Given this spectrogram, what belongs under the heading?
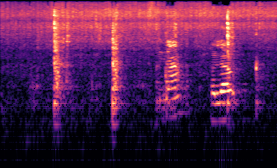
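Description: Tomatoes with garam masala are stirred in a pan over a medium flame, a quiet sizzle punctuated by several distinct spoon scrapes and clinks at irregular intervals.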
